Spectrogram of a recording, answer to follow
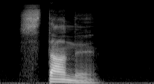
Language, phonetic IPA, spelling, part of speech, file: Polish, [ˈstãnɨ], Stany, proper noun, Pl-Stany.ogg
